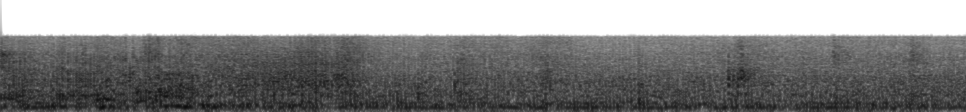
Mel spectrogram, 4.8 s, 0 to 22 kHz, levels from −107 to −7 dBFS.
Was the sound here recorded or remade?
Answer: remade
